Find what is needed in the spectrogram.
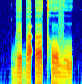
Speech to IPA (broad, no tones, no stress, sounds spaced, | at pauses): b e b a ʔ ɐ tʰ o v u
